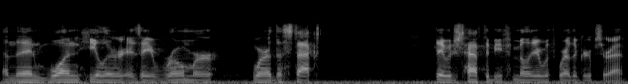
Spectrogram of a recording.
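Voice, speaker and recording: Guy on game chat, low voice, super sharp tone, matter of fact, muffled audio. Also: completely flat delivery, normal speed. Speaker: raid member offering suggestions. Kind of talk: casual gaming chat. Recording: dull lo-fi gaming voice chat.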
